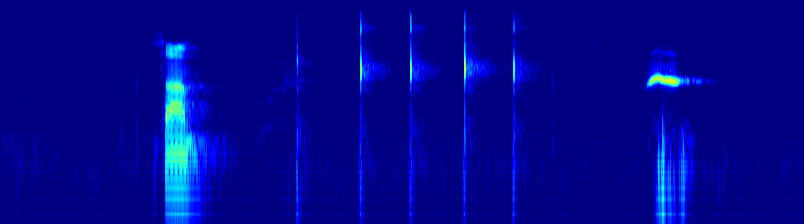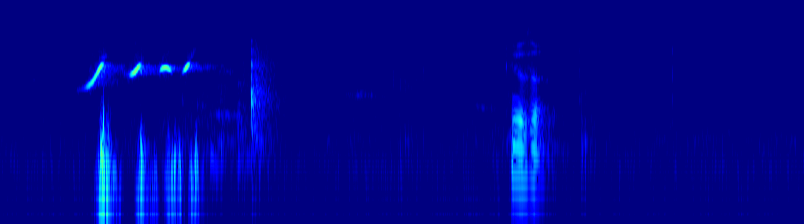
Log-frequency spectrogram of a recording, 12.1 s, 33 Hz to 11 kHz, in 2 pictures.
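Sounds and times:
finger snap: 0:02.2 - 0:04.1
person whistling: 0:04.8 - 0:05.4, 0:06.6 - 0:07.6.

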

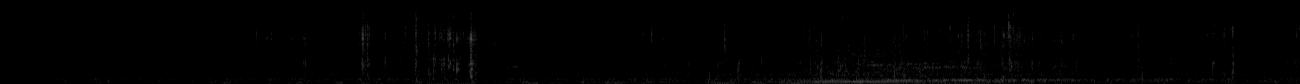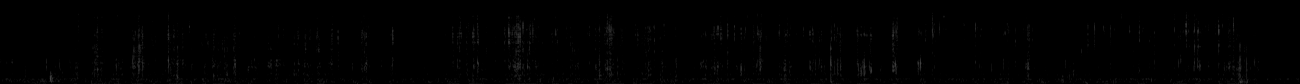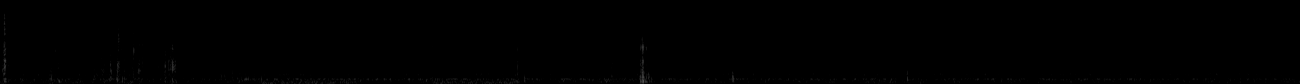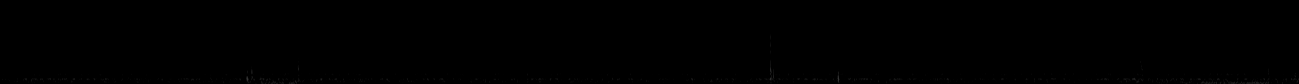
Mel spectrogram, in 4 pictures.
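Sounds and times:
plastic bag crinkling: 0:02.0 - 0:27.8.

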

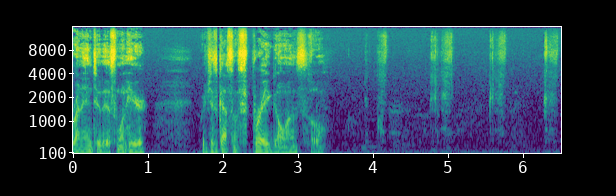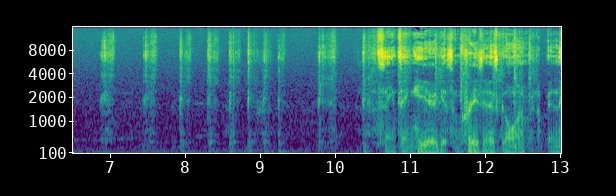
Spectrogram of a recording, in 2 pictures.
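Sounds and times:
paintbrush scraping on canvas: 0:03.9 - 0:04.2, 0:04.8 - 0:13.0.

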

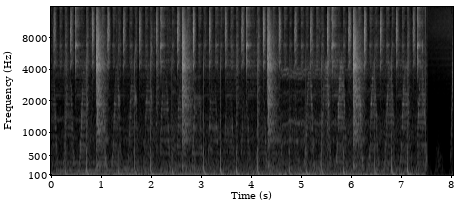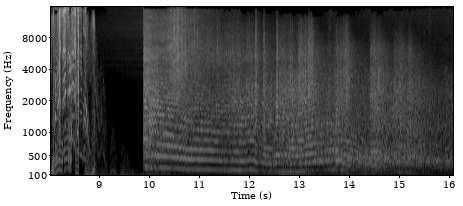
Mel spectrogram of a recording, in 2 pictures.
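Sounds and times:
engine pitch rising and falling: 0:08.0 - 0:16.0
rally car engine passing: 0:09.9 - 0:16.0.

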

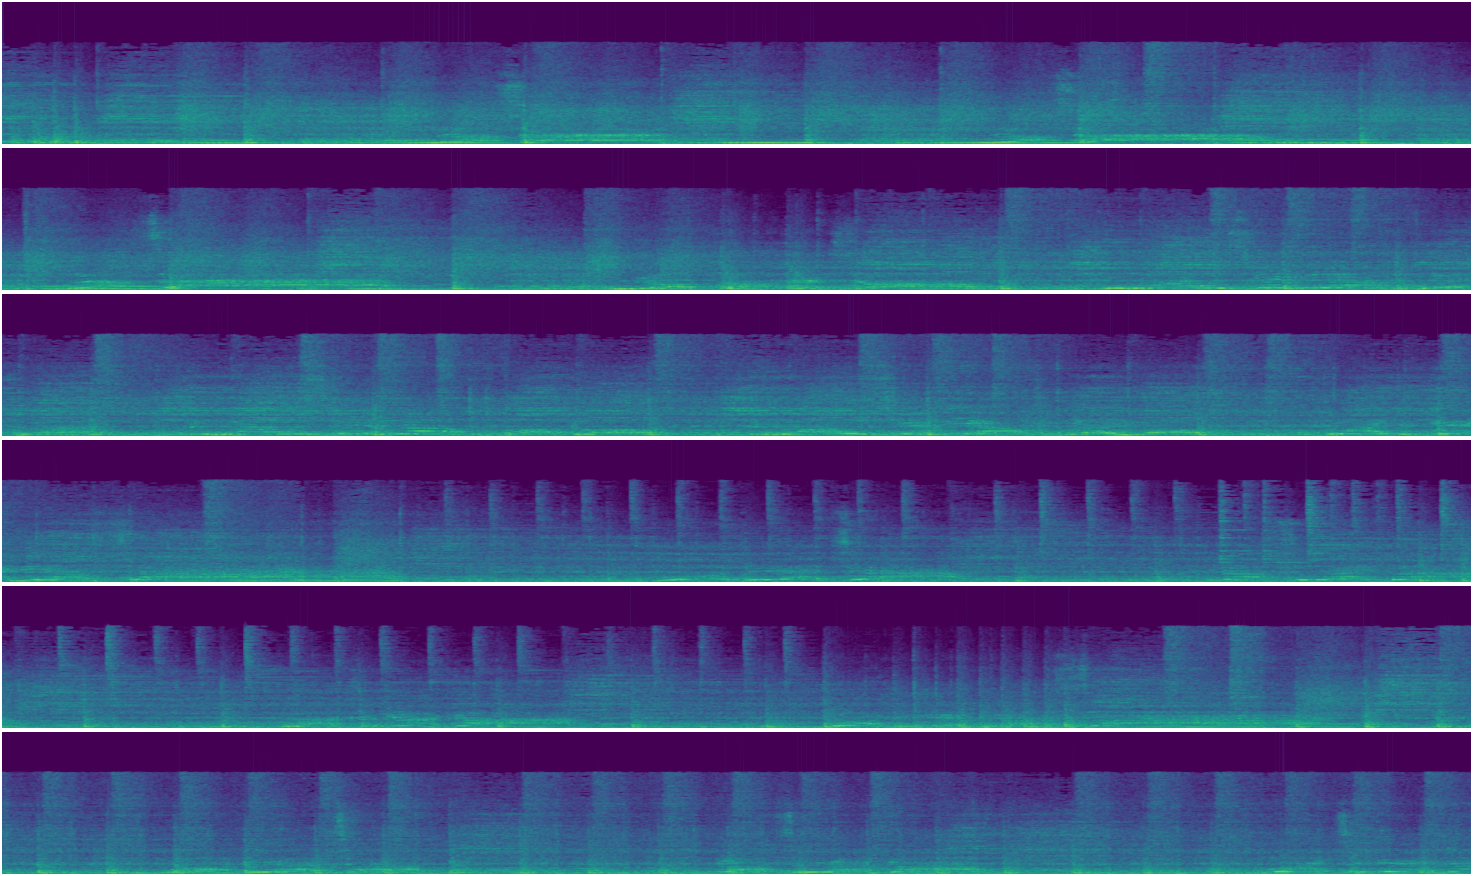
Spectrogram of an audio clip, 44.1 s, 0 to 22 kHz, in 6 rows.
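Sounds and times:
heavy metal band playing: 0:00.0 - 0:44.0
shouted vocals: 0:02.1 - 0:03.4, 0:04.9 - 0:06.4, 0:07.6 - 0:09.4, 0:10.4 - 0:24.1, 0:25.3 - 0:27.0, 0:30.8 - 0:32.3, 0:33.5 - 0:36.2, 0:37.5 - 0:39.0, 0:40.2 - 0:41.8, 0:43.0 - 0:44.0.

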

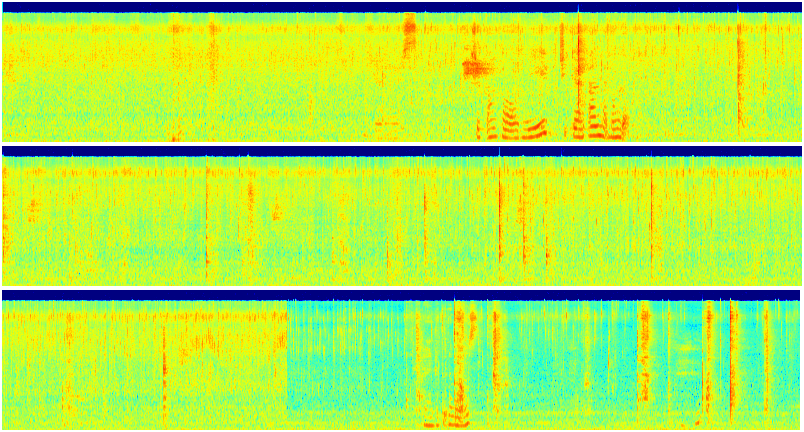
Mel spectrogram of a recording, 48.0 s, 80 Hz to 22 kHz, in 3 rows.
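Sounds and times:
soup simmering in a pan: 0:08.2 - 0:40.8.

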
